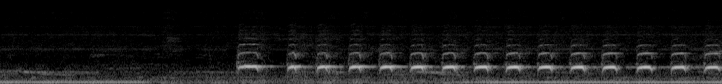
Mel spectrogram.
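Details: Zebra dove, local and Bangkok perkutut, in a recording used to prompt other perkutut to sing: after a low electrical hum and a pause, a brisk run of about thirteen even, hollow coos, close to three per second.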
